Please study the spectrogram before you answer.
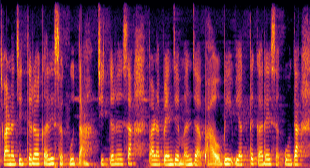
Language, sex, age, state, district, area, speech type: Sindhi, female, 18-30, Gujarat, Junagadh, rural, spontaneous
